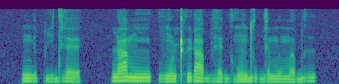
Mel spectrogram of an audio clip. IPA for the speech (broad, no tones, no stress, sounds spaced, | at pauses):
ŋ e p i dʱ ɛ | ɳ a m ĩ | v õ ʈʰ ɨ ɽ a bʱ ɛ ɡʱ õ d u ɡ ɛ m ɘ m ɐ b ɨ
